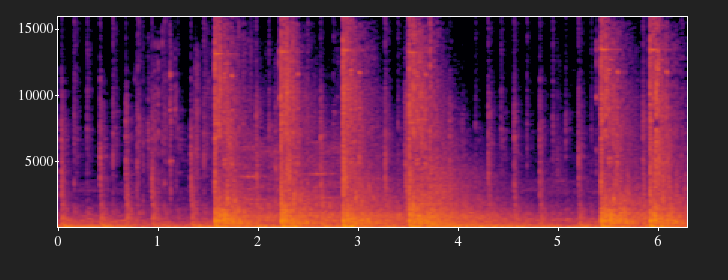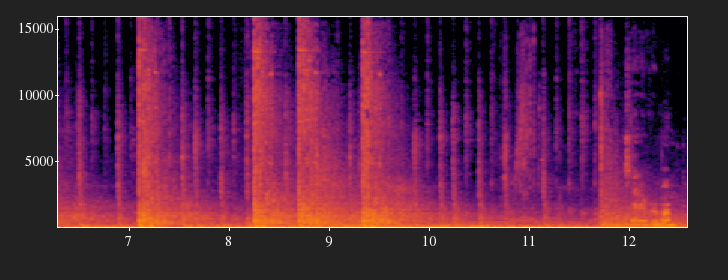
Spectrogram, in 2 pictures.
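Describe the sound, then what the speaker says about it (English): Repeated blasts of shotgun fire in the video game Control, loud broadband bursts spaced irregularly across the clip amid ongoing game combat noise, with a player talking over it. "That's a shotgun."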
